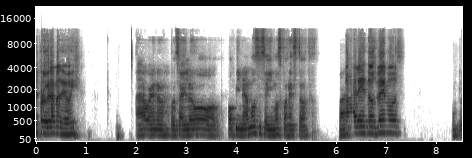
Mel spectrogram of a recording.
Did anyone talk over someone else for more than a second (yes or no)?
no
